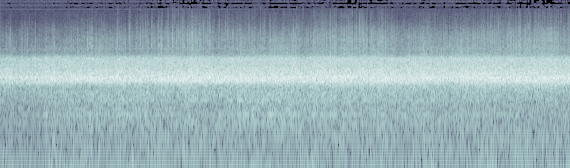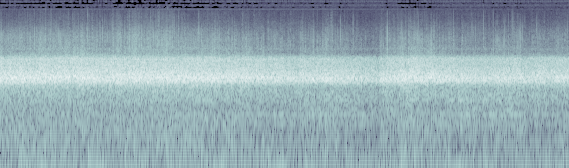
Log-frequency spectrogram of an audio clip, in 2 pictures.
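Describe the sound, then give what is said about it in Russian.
Cosmic white noise picked up by a radio telescope: a loud, steady hiss of static that holds unchanged throughout, with one brief dip near the end. “долетают взрывы рождающихся звезд, голоса галактик. Это белый шум космоса.”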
